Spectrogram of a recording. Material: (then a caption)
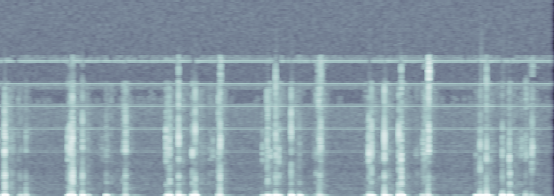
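Foam. A white ring-shaped foam door stopper, solid foam or rubber in look, is held above a microphone and tapped and scratched with long nails. Soft, dull, low thuds come in uneven clusters, each dying almost at once, with faint scratchy flecks on top and no speech.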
